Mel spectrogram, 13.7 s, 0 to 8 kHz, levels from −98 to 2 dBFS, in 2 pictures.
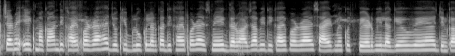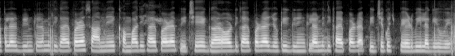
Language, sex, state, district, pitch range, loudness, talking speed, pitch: Hindi, female, Jharkhand, Sahebganj, 205-235 Hz, -15 LUFS, 320 wpm, 215 Hz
